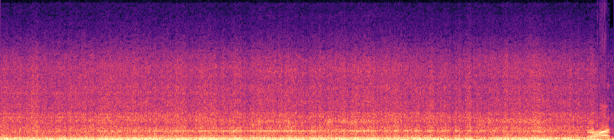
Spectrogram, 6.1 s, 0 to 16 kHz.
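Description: A KTM Duke 160 motorcycle held at top speed on the road, its engine droning loudly and steadily near the rev limiter, mixed with heavy wind rush throughout.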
